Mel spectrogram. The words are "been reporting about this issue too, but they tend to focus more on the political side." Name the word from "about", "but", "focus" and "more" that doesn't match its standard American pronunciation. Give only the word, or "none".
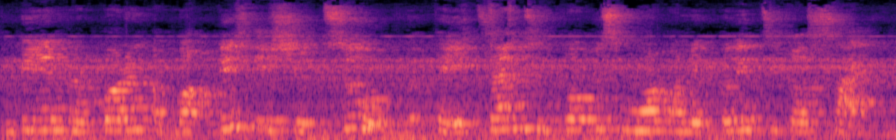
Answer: none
